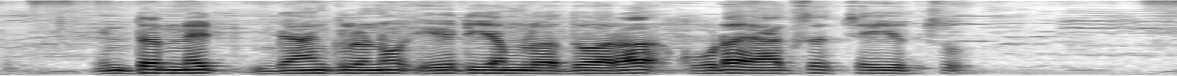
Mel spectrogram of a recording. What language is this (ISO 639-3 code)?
tel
